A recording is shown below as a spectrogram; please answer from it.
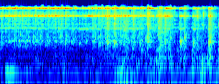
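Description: Twin-bell alarm clock ringing, a high-pitched, continuous clatter of the striker on the bells.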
